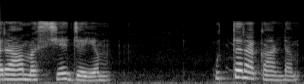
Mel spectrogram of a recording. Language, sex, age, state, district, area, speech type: Sanskrit, female, 18-30, Tamil Nadu, Madurai, urban, spontaneous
